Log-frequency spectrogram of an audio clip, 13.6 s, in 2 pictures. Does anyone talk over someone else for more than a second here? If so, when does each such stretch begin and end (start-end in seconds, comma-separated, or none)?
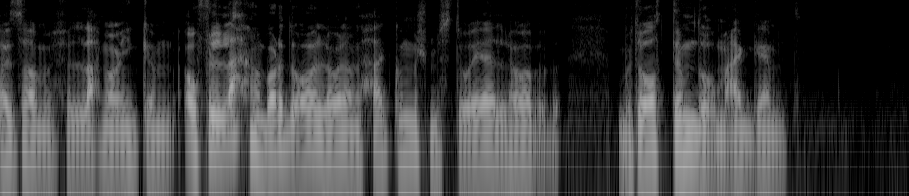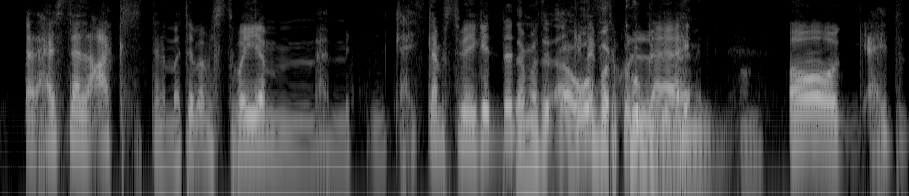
10.6-12.1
